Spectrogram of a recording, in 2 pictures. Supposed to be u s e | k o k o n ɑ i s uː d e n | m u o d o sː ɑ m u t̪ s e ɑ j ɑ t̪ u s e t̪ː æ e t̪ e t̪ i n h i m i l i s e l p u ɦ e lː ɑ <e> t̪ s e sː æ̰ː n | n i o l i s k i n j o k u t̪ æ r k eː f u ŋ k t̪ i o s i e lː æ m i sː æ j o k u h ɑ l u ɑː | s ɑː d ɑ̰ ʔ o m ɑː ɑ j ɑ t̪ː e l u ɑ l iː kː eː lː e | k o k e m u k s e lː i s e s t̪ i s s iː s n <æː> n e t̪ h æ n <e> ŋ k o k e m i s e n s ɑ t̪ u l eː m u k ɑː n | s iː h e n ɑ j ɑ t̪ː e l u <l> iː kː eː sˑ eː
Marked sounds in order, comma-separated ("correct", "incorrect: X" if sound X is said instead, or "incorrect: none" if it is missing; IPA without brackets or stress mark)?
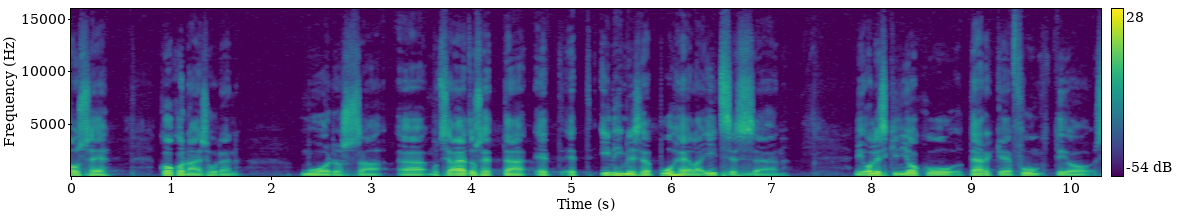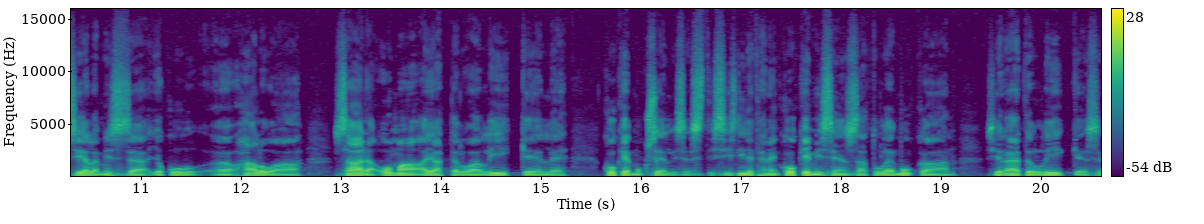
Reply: incorrect: i, incorrect: iː, correct, correct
